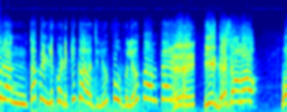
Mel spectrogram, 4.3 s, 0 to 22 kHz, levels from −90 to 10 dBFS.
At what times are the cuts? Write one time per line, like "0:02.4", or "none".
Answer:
0:03.0

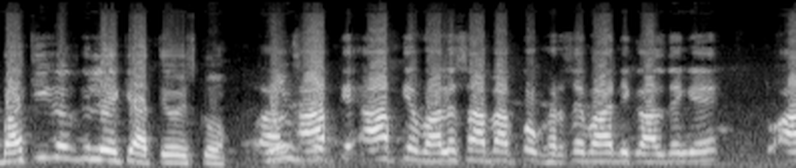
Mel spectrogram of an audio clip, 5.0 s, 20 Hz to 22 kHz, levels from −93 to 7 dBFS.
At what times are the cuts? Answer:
0:01.5

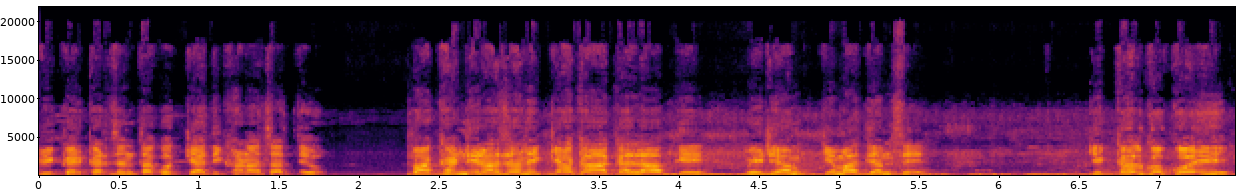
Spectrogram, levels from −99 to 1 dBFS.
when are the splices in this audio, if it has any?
0:02.3

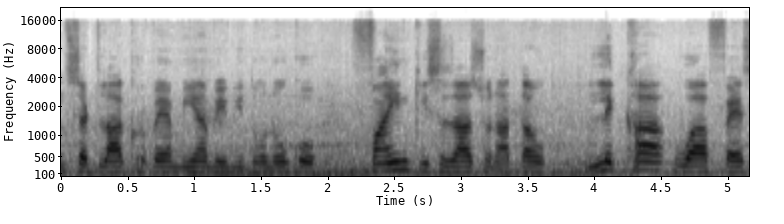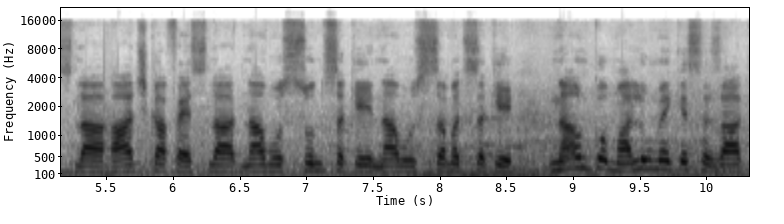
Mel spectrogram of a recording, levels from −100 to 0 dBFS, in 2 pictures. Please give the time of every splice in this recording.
0:05.5

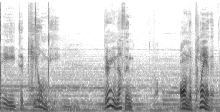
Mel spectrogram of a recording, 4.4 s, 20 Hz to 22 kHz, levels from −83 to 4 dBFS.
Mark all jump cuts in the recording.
none

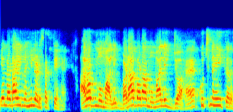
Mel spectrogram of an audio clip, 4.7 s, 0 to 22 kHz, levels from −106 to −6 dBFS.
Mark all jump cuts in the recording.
0:01.4

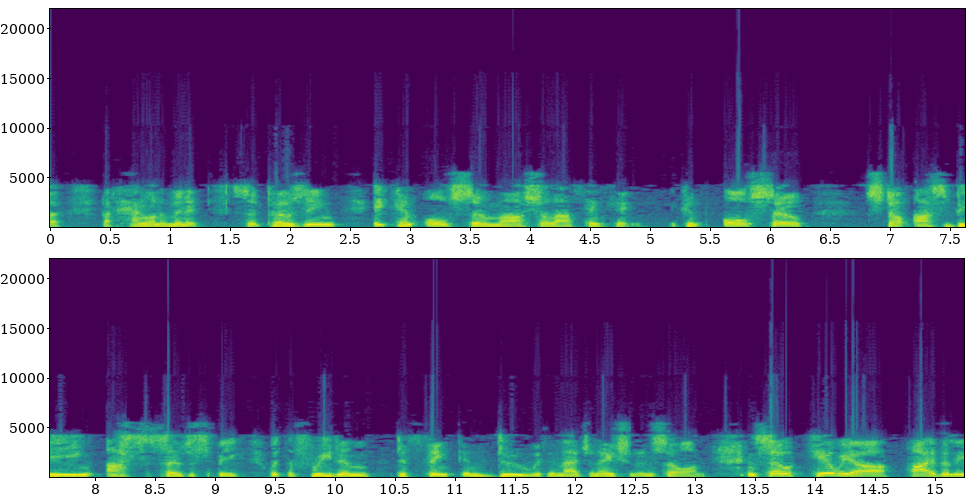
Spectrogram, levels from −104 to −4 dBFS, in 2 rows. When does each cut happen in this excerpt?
none

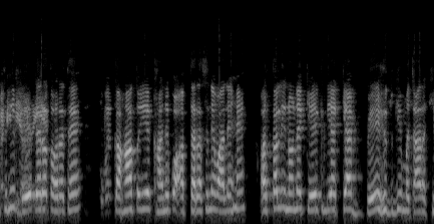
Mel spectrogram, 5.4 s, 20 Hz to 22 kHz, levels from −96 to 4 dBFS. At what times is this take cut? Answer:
none

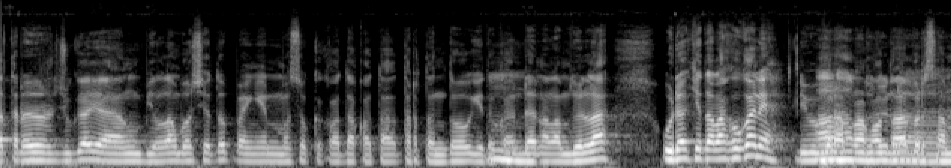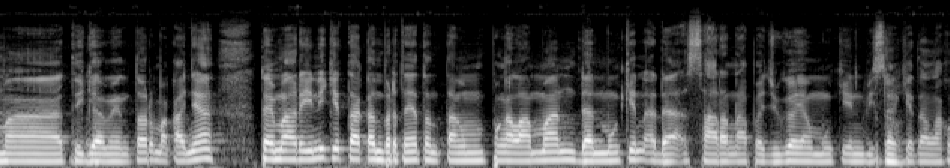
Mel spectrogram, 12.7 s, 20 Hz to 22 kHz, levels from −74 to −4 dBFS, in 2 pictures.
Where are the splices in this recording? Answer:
none

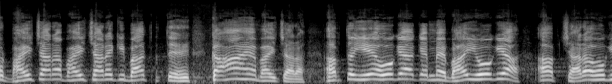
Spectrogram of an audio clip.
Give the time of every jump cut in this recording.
0:01.6

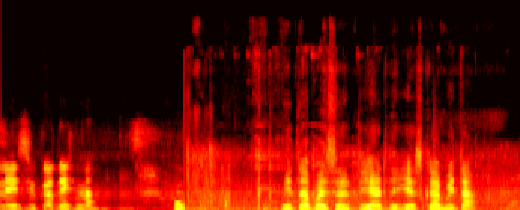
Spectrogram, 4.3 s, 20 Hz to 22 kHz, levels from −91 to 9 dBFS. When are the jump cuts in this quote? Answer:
0:01.5

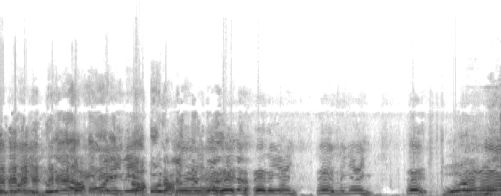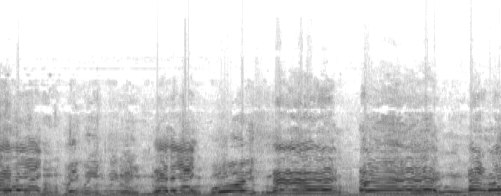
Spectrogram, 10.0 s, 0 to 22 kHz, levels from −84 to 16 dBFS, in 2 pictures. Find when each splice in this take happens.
none

